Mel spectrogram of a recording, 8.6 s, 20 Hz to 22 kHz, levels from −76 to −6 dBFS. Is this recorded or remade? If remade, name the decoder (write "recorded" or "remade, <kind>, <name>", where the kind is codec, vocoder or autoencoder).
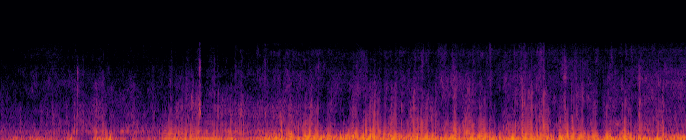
remade, vocoder, WaveNeXt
